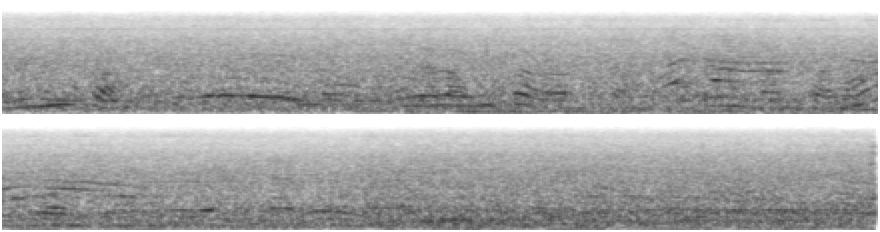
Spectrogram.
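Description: Steady rush of fountain water jets splashing, with people's voices talking over it.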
